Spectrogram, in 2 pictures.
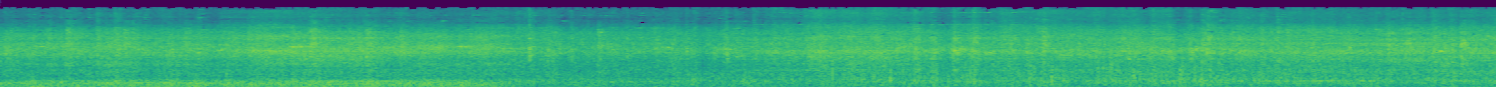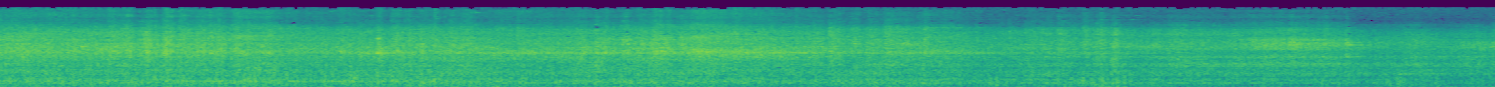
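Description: Freight train of sliding-wall wagons rolling past, with the steady noise of wheels on rail. The noise is heavier for the first five seconds, then settles to a slightly quieter, even rolling.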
